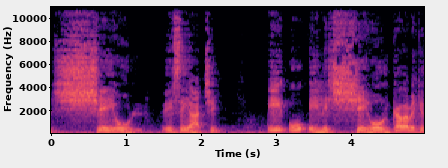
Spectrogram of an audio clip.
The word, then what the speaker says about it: Sheol: almas, usted tendría que buscarlo con la palabra Seol, Sheol, S-H-E-O-L, Sheol. Cada vez que se pronuncia y se diga esa palabra en el Antiguo Testamento, usted tendría que detenerse, ¿verdad?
